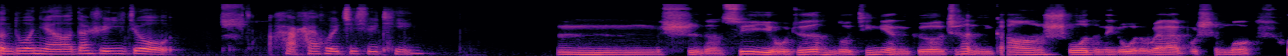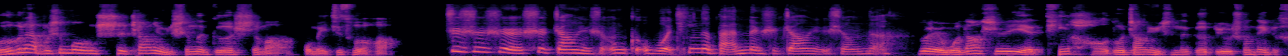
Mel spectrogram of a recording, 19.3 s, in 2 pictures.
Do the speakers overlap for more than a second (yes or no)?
no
